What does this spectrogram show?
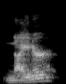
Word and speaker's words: niner: looking at verbs um there's a prescribed pronunciation of numbers one of the most famous ones is uh Niner um which historically and whether it's true or not they say oh the Germans will say nine means no so let's use Niner um who know if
